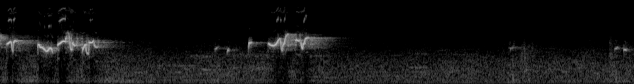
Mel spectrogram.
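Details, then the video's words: Rich, liquid whistled phrases from a black-crested bulbul, each a rapid burst of wavering notes, separated by quiet gaps with a few softer short calls. "เสียงนกปรอดเหลืองหัวจุก (ສຽງນົກຫອນຫົວຈຸກ)"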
